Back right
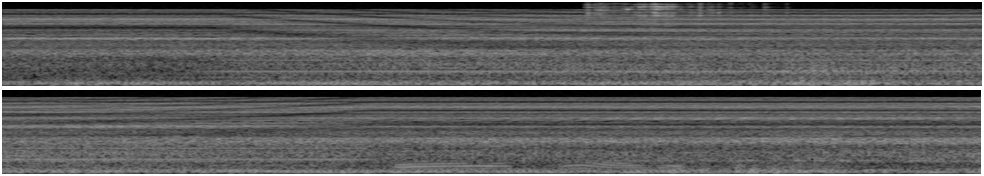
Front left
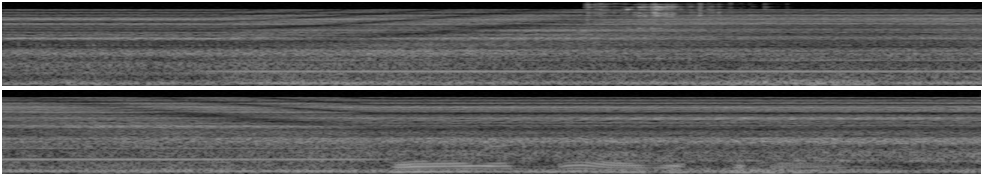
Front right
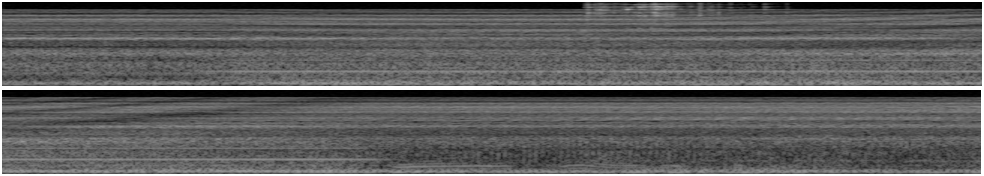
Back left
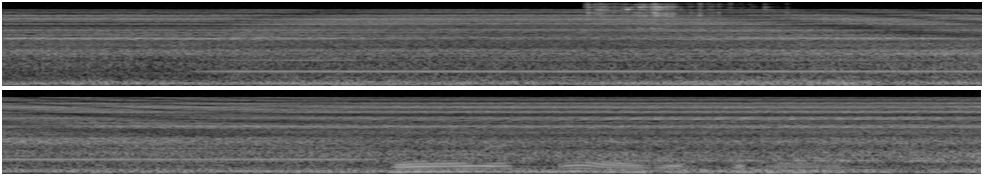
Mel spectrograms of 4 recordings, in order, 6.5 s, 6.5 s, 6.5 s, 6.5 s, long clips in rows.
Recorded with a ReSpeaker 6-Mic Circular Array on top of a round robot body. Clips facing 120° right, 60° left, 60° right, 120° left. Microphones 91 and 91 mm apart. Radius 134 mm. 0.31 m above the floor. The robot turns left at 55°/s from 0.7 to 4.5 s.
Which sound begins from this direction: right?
Keys jangling, at 1.9 s.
